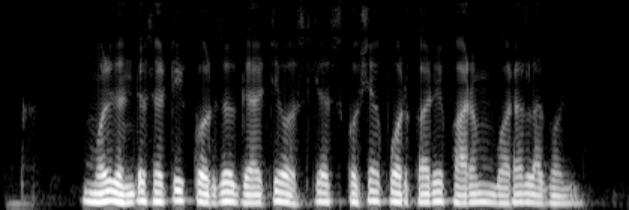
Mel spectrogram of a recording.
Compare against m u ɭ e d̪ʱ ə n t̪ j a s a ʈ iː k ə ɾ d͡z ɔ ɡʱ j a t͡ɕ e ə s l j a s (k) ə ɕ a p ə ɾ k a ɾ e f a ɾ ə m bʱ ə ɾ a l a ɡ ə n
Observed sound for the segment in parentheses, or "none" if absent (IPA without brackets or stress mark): k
